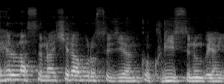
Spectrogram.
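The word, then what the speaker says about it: Ἑλλάς: 그래서 제가 히랍 사람들은요, 자기네 나라를 헬라스라고 불러요. 혹은 H 발음이 약해지고 좀 다른 형태를 써서 엘라다라고 부르기도 합니다.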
